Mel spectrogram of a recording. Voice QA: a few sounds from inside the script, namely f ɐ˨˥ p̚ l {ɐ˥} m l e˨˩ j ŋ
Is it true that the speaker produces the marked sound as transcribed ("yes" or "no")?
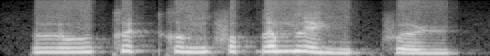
yes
